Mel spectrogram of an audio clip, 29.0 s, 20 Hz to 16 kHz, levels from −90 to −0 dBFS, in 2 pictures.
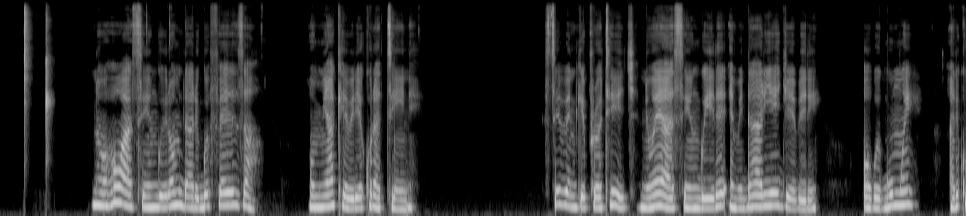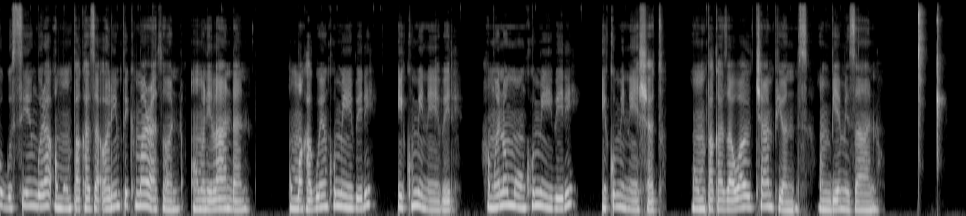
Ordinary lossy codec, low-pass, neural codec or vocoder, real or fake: none; 14.4 kHz; none; real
